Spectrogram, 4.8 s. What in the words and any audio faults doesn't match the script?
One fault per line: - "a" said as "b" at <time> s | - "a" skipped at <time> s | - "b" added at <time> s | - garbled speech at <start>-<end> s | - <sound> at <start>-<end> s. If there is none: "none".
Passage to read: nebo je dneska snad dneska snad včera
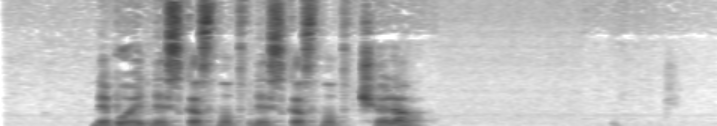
none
